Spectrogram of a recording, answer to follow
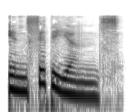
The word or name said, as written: insipience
